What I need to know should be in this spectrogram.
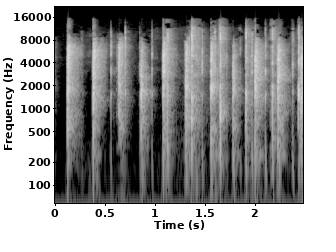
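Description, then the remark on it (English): A short round of hand clapping, about a dozen sharp, distinct claps in quick, slightly uneven succession, fairly loud, with no one speaking. “let's give a round of applause for Tina coming as a brunette”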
